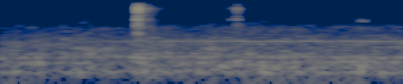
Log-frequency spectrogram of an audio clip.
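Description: Quiet room background with one short, sharp click about two-thirds of a second in and a fainter tick about half a second later.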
